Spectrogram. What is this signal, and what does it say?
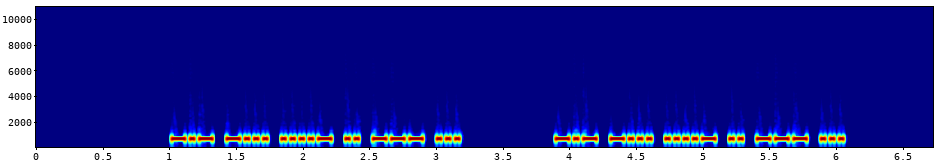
Morse code, heard as a keyed tone, about 36 wpm, 700 Hz. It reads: KB4IOS KB4IOS
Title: USA Call Signs - 6 Characters - Repeated 2x - 35wpm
